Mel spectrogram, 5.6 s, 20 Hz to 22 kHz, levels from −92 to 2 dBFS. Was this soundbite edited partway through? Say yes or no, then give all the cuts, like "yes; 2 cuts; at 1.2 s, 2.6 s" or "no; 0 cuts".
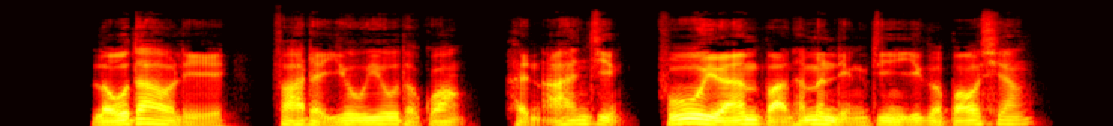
yes; 2 cuts; at 2.4 s, 3.2 s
